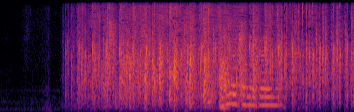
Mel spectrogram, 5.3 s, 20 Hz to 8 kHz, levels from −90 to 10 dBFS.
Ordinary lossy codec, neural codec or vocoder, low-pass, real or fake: none; none; 7.2 kHz; real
